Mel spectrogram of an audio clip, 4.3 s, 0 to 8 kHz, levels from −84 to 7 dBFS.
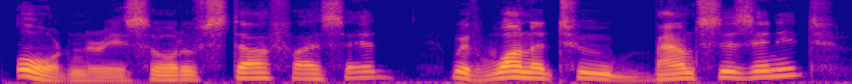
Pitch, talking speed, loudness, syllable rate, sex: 130 Hz, 185 wpm, -19 LUFS, 4.7 syllables/s, male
